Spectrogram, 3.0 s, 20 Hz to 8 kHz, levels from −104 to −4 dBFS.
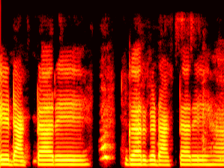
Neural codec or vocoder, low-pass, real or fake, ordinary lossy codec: none; 7.2 kHz; real; none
